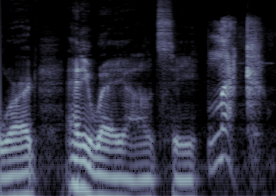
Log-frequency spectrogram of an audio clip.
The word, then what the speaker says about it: Lech: name wrong the producer's last name is lek l-e-c-h and uh weinstein is pronouncing it lech and i think they're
